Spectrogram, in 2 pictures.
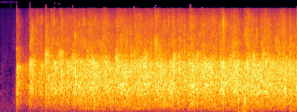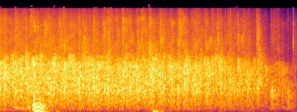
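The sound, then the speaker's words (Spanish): Sustained applause from a large audience welcoming actors Karina Garantibá and Francesco Carril onto the stage at a talk on Calderón, a dense steady clatter of many hands clapping that starts abruptly and holds at an even, loud level for about eleven seconds. “acompañado por estos dos grandes actores de la escena española, Karina Garantibá y Francesco Carril, que van a acceder al tablado y para los que pido un aplauso.”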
